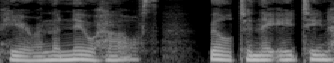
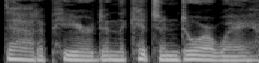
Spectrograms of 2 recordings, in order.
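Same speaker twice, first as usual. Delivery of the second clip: ordinary delivery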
